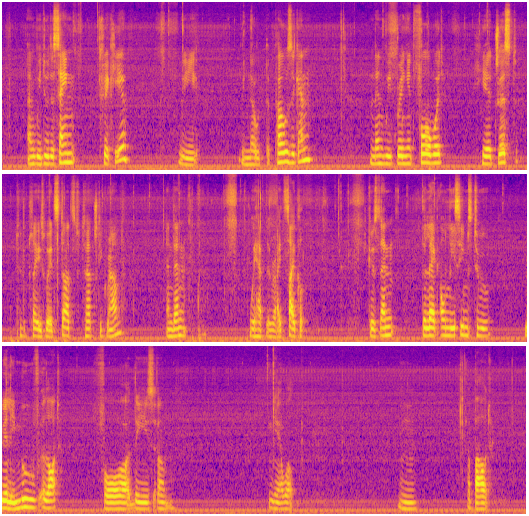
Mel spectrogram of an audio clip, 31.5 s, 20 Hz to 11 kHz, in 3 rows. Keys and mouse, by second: 1.6-6.9 drag, 8.4 g, 10.8 r, 11.7 g, 13.6-15.4 drag, 14.4 alt+a, 15.8 Escape, 16.4 alt+a, 17.4 Escape, 20.9-22.4 drag, 27.4-31.4 middle drag.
